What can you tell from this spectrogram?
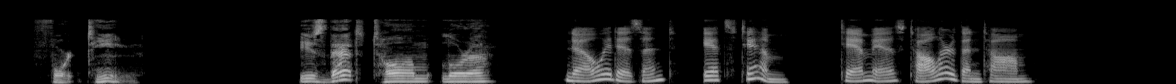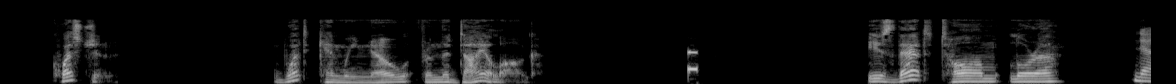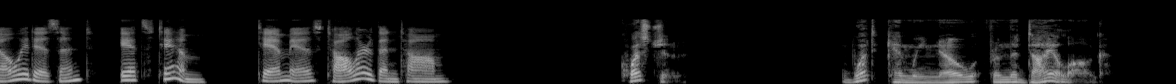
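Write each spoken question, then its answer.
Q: What can we know from the dialogue?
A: Tim is taller than Tom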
